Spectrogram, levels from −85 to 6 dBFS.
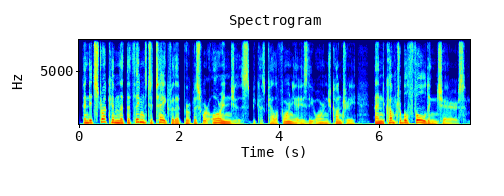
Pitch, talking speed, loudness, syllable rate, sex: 140 Hz, 170 wpm, -18 LUFS, 5.7 syllables/s, male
